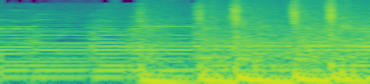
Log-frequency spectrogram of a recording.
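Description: A song begins with sustained, droning instrumental tones, then a full band kicks in with loud, steady drum hits in a driving rhythm. It's close and prominent, with no talking.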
